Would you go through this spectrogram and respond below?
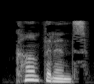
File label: "Confidence", English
